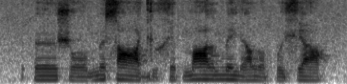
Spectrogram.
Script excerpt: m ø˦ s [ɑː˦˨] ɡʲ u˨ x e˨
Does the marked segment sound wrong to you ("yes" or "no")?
no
